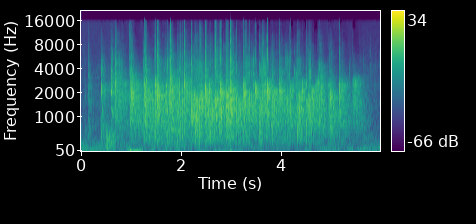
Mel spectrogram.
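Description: Audience applauding: a dense run of hand claps that starts about half a second in and dies away near the end.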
